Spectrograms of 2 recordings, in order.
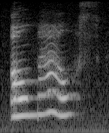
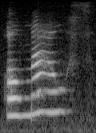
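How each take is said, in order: First: High, louder formal address; calling the mouse. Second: Higher, louder repeat of the call; calling again. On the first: Alice hails the mouse in the pool, high and formal. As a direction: call out grandly to a mouse. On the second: Alice repeats her grand hail to the silent mouse. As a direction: call the mouse once more, more insistently. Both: A narrator's reading.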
